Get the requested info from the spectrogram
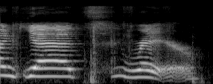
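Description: A young girl singing short wordless notes, each held on one pitch; the last, longer note slides down in pitch near the end.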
